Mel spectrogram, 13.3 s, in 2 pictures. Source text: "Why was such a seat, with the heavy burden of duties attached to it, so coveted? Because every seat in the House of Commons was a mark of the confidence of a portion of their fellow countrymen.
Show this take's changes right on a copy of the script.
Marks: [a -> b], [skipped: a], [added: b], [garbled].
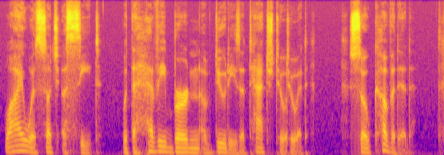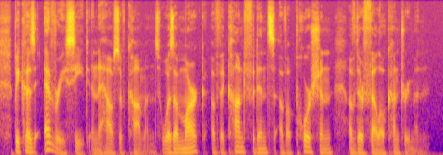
"Why was such a seat, with the heavy burden of duties attached to [added: to] it, so coveted? Because every seat in the House of Commons was a mark of the confidence of a portion of their fellow countrymen.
